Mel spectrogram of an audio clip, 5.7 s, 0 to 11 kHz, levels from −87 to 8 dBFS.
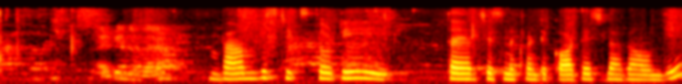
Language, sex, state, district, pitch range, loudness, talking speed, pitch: Telugu, female, Telangana, Nalgonda, 205-235 Hz, -20 LUFS, 85 wpm, 215 Hz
